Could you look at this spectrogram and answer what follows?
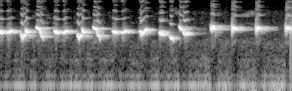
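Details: Gacor yellow-vented bulbul (trucukan) song for luring bulbuls: a dense, warbling run of liquid whistled slurs, finishing with four clear, ringing whistles about a third of a second apart.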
